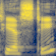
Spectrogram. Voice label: female what is it; hellenes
